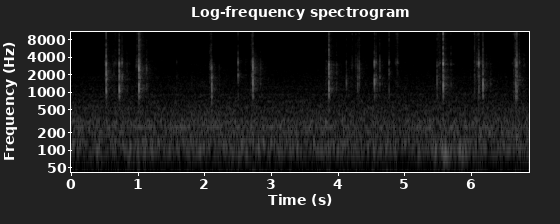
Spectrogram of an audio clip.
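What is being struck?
Plastic keycaps of a mechanical keyboard.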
